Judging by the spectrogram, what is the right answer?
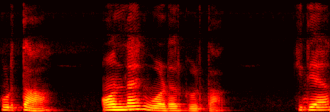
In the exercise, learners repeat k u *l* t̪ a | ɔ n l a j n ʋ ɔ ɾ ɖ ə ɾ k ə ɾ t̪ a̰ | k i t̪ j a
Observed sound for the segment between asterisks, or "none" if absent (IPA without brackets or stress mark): ɽ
